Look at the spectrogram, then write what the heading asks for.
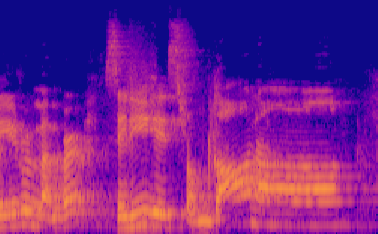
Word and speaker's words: Ghana: remember city is from ghana it's from ghana ghana okay it's pronounced ghana ghana so it's from ghana and the h is kind of silent so it's ghana so it's gaddien so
